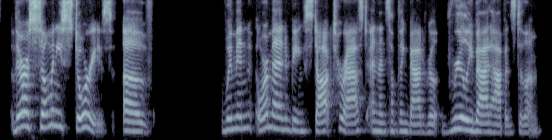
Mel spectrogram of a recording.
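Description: An ordinary speaking voice from a woman with a Canadian accent, medium in pitch, moderately paced and lively in intonation, over a quiet background. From Canada. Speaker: podcast host. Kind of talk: personal testimony monologue.

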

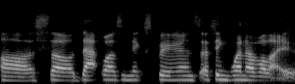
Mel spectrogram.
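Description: A woman with a German accent at a moderate pace, medium in pitch and flat and monotone in intonation, over a quiet background. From Germany, Dortmund. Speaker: football fan club organizer. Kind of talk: interview. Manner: hesitant, many fillers.

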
